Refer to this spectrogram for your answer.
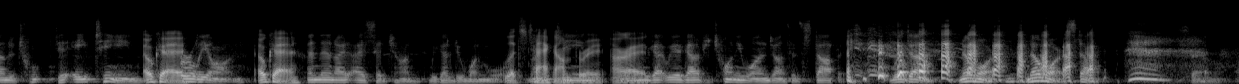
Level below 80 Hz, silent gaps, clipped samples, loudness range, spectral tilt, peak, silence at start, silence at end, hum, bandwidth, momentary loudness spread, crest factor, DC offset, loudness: -50 dBFS; none; under 0.1%; 7 LU; -7.5 dB/octave; -6 dBFS; 0 s; 0.15 s; none; 9 kHz; 16 LU; 22 dB; under 0.1%; -27 LUFS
